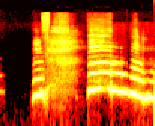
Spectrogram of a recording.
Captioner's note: laughs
